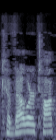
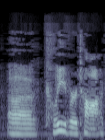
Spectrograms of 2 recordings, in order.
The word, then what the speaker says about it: Kvelertak: Number 19, we've got Kvelertak with Natsford. I pronounced the name of the band right this time instead of Kvelertak, as I called them in the review.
